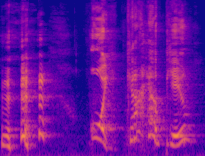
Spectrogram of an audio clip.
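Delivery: very high, shrill, bad put-on British accent. Workshopping a character voice on the spot, in a horrible British accent. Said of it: "delve into my horrible British".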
